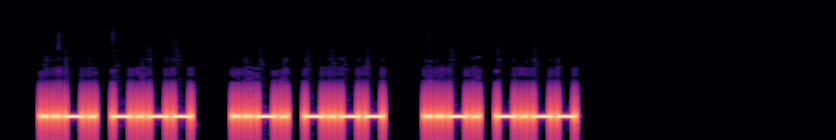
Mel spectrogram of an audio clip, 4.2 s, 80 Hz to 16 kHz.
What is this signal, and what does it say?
Morse code, heard as a keyed tone, about 42 wpm, 700 Hz. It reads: FY FY FY
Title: Multi-letter Phonemes Repeated 3x 40wpm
